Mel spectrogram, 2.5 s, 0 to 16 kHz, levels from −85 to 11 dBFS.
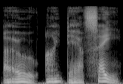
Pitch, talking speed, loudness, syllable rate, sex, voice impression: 115 Hz, 95 wpm, -21 LUFS, 2.0 syllables/s, female, feminine, slightly old, slightly muffled, calm, slightly unique, kind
